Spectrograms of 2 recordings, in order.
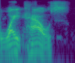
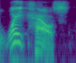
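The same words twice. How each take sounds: First: The pitch goes up onto House. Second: The pitch is high on White, low on House. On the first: "The intonation, the pitch goes up" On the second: It names the one famous building.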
